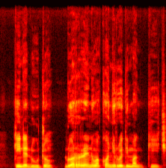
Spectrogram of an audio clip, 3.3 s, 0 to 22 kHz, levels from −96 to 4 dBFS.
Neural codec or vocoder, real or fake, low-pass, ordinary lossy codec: none; real; none; none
